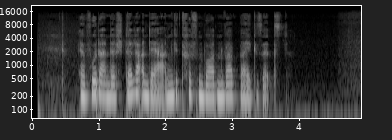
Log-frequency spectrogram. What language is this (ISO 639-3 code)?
deu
